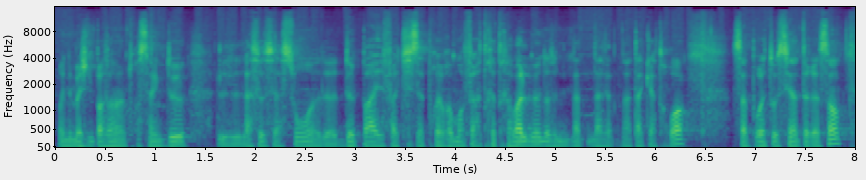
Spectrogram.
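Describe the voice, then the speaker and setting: A man's voice: low-pitched, mellow. A man with a congested, blocked-nose sound gives informal, opinionated football commentary as a channel host, repeating words for emphasis.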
